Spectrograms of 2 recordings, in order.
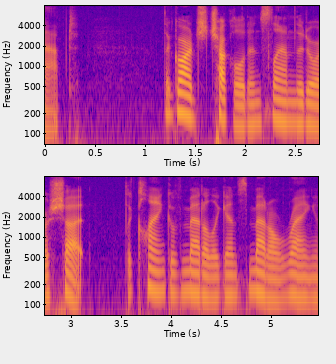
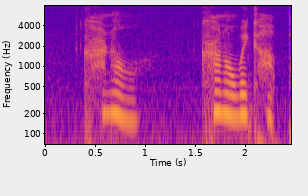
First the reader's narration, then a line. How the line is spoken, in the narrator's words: whispered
